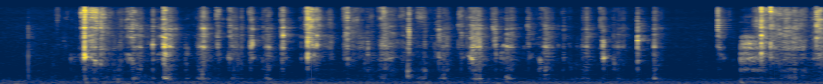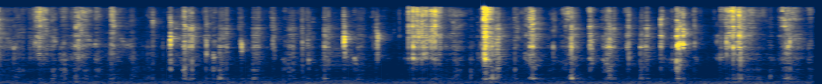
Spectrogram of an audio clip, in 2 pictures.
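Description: Close-up chewing of small whole crabs, the shells cracking between the teeth in quick, crisp crunches, with a short pause about six and a half seconds in.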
